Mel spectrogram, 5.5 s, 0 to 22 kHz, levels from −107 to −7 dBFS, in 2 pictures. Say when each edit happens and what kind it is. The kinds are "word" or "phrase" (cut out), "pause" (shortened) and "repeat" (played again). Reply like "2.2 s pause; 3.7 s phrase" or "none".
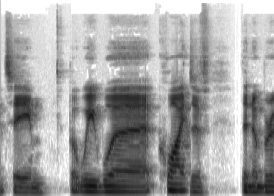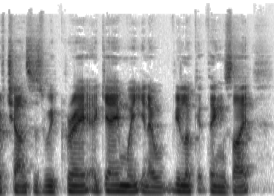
1.9 s phrase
